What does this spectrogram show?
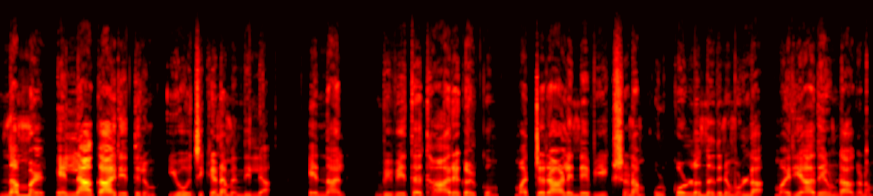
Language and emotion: Malayalam, neutral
